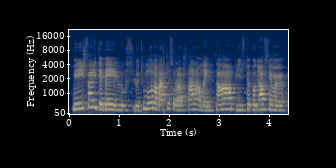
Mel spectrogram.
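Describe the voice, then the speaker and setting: A woman with a Québécois accent recounts a storytime in casual, slangy French full of energy. Her voice sits a touch high. The room around her adds a noticeable echo. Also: fast. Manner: animated, slangy, chatty. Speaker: vlogger. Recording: echoey room.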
